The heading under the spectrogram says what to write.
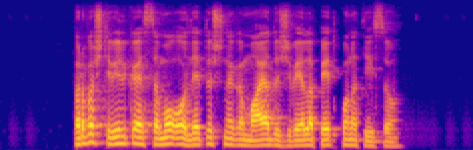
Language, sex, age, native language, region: Slovenian, male, 18-29, Slovenian, Southeast Slovenia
